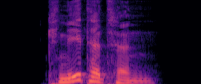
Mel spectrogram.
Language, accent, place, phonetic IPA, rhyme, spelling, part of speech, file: German, Germany, Berlin, [ˈkneːtətn̩], -eːtətn̩, kneteten, verb, De-kneteten.ogg
- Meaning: inflection of kneten: 1. first/third-person plural preterite 2. first/third-person plural subjunctive II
